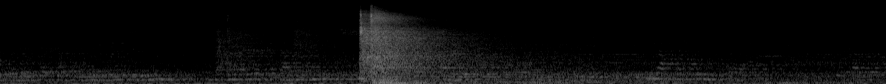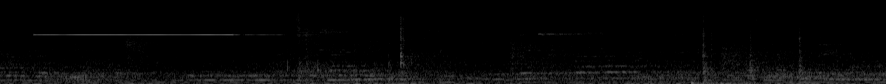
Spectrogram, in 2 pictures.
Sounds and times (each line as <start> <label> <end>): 4.2 Máquina de Café 17.7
